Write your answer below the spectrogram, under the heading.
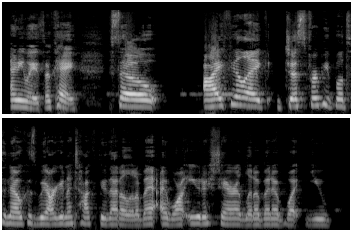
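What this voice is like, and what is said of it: Voice cutting in and out. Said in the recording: “my voice is going to keep going in and out. So I'm sorry if I have to cough”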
